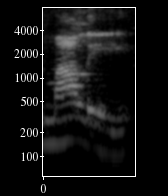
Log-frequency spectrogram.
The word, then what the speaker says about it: Mali: No, M-A-L-I is Mali. It's in Africa. Is it actually pronounced Mali? – I believe so.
